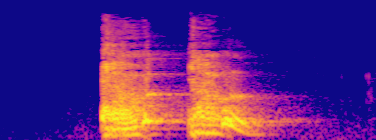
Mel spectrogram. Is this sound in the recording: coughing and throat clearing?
yes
